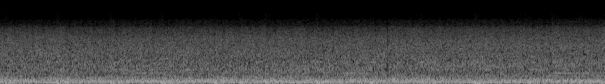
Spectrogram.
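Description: Steady wind rush over the camera microphone in flight, with the low, even drone of the American Ranger AR-1 gyroplane's engine and pusher propeller underneath.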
